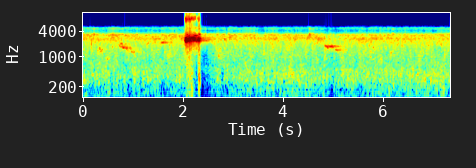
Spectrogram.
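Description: Steady background noise, with one loud brief bang or bump about two seconds in and a couple of faint short chirps.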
